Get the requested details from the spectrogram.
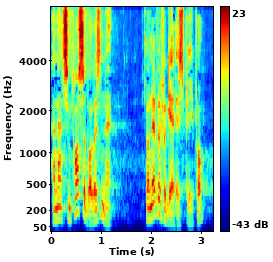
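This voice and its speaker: A man preaching a sermon in a measured, earnest way, often asking rhetorical questions. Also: fairly low pitch, very animated, big-room sound, a little hiss or hum.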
